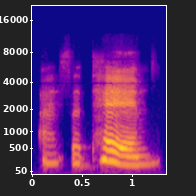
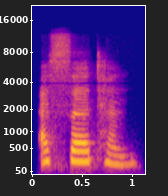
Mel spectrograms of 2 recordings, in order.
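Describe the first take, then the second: First: The stress is on the last syllable. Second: The stress is not on the last syllable. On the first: The speaker calls it right. "the stress is on the third syllable" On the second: The speaker calls it wrong. "I really made a mistake"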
